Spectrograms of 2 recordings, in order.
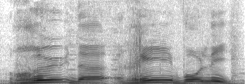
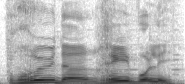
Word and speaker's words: Rue de Rivoli: So the R in French is pronounced as R. Okay, R. So ladies, if you want to go to this shopping street called it is read in French as Rue de Rivoli.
